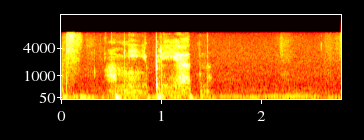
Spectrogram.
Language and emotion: Russian, neutral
